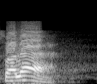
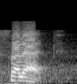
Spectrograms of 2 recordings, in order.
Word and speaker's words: salah: Those words are correctly pronounced zakah, not zakat, and salah, not salat.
